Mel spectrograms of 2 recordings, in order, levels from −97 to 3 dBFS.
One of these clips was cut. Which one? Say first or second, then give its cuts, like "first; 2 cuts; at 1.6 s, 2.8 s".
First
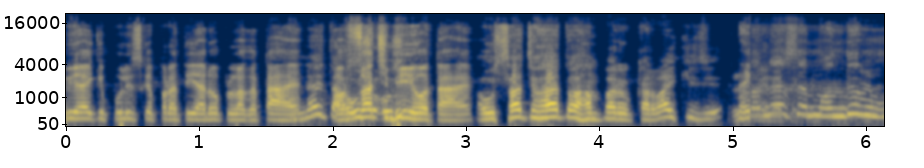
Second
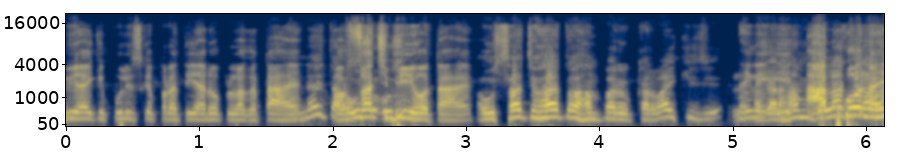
first; 1 cut; at 5.1 s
